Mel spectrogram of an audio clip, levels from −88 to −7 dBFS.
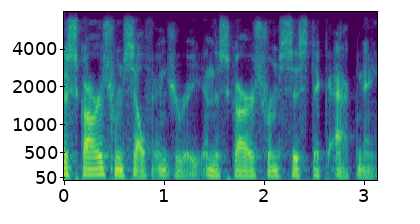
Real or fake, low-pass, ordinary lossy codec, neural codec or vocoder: real; 7.2 kHz; Opus, 24 kbps; none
